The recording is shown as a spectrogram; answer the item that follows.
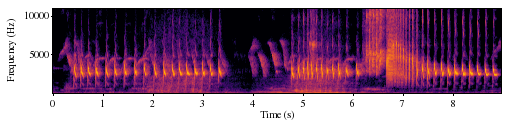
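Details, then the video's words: Long rapid chattering trills from a pied triller singing rough 'besetan kasar' song as a tutor for other birds, with a short pause and a harsh buzzy burst midway. "SUARA KASAR‼️katem gacor dor, masteran burung"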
